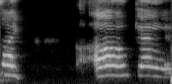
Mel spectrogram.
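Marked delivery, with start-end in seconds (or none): 1.6-2.8 high, drawn-out, unconvinced reply; retold reluctant acceptance. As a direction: act out swallowing upsetting news, pitched up. Retold stunned acceptance before crying.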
